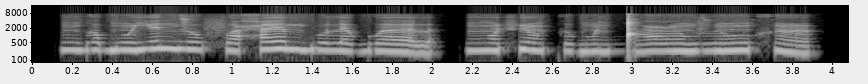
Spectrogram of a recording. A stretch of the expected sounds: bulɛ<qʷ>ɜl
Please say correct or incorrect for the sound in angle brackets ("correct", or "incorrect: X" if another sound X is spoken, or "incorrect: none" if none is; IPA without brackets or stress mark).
incorrect: ɡʷ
